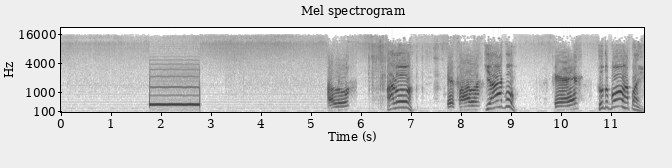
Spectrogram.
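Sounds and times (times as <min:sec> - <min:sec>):
faint hiss: 0:00.0 - 0:11.6
telephone ringback tone on an outgoing call: 0:01.8 - 0:02.8
speech: 0:05.3 - 0:05.8, 0:07.8 - 0:09.2, 0:09.9 - 0:11.6.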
